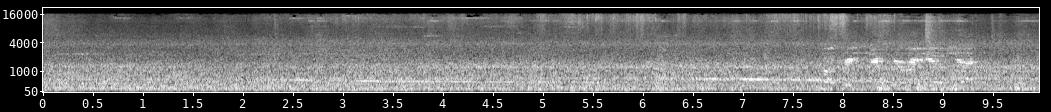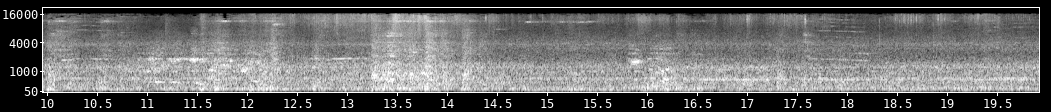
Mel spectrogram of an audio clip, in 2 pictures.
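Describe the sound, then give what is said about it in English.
A train rolls steadily between stops, heading to Brigham Circle, with a constant low rumble and rattling clatter, while thin high-pitched wheel squeals rise and fade over the continuous noise. “Next stop, Brigham Circle.”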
